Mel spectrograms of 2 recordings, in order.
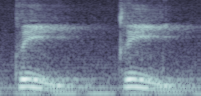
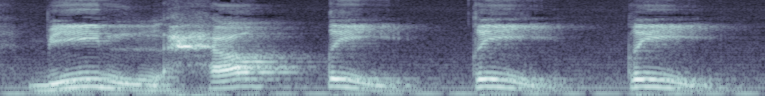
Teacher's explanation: don't fill the mouth with air because the qaf is heavy, but you have to get the e sound out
